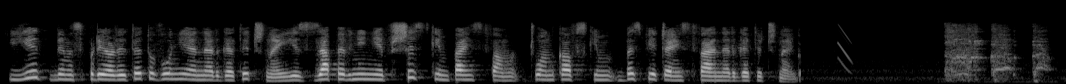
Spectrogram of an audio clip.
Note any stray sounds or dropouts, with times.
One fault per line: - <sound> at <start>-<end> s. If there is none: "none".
- chirp at 8.4-8.5 s
- cough at 9.4-10.6 s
